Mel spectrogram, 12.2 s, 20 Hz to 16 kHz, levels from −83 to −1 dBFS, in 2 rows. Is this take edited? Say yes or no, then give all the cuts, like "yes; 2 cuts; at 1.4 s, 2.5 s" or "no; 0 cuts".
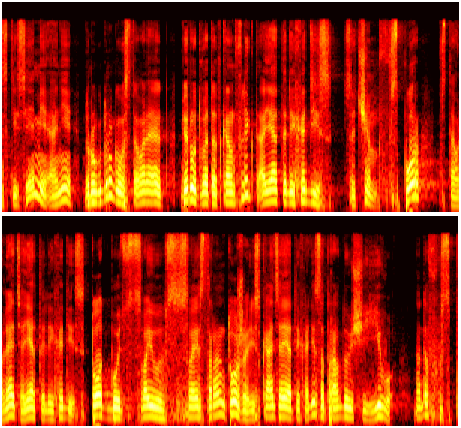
yes; 3 cuts; at 1.0 s, 2.3 s, 7.2 s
